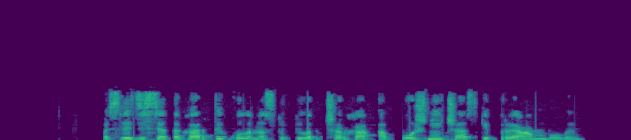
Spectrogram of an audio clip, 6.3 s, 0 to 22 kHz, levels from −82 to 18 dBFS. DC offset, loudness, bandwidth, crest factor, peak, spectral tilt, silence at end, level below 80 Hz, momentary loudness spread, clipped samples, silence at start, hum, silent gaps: under 0.1%; -17 LUFS; 8.2 kHz; 16 dB; -2 dBFS; -3 dB/octave; 0.5 s; -56 dBFS; 8 LU; under 0.1%; 1.05 s; none; 3.95-3.99 s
